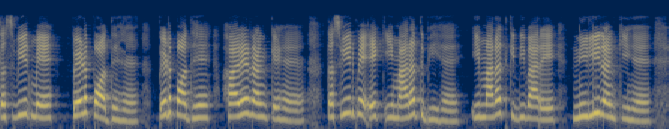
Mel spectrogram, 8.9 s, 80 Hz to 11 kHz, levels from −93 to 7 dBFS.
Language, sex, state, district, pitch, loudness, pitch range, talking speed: Hindi, female, Jharkhand, Garhwa, 300 Hz, -17 LUFS, 260-335 Hz, 160 wpm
